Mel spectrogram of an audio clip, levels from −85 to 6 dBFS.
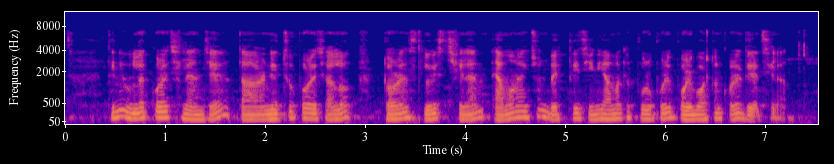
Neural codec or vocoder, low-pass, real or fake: codec, 16 kHz, 16 kbps, FreqCodec, smaller model; 7.2 kHz; fake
